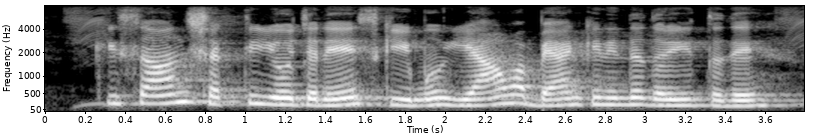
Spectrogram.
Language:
Kannada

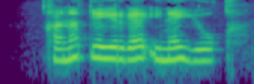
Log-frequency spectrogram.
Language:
Bashkir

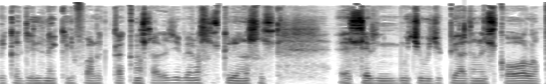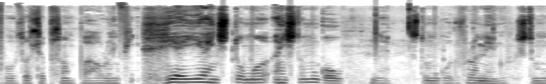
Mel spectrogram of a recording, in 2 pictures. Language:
Portuguese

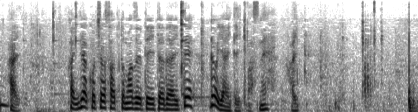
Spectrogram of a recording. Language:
Japanese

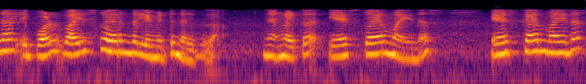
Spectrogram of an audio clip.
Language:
Malayalam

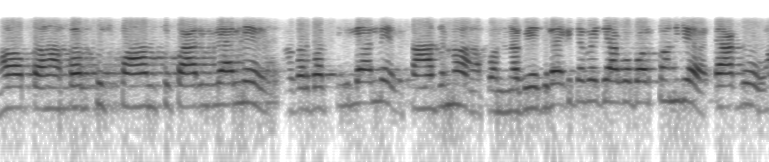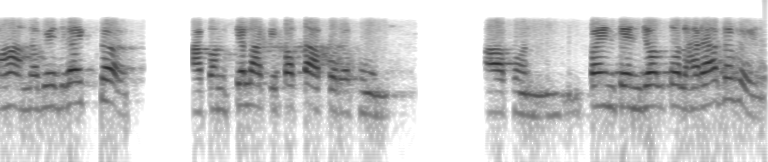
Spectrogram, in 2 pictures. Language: Maithili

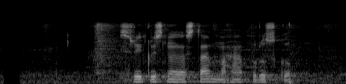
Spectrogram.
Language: Nepali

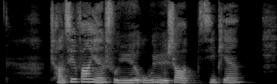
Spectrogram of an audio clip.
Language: Chinese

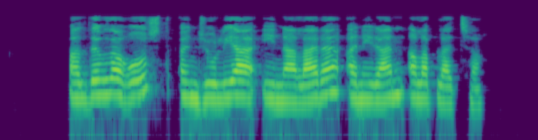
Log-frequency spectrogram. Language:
Catalan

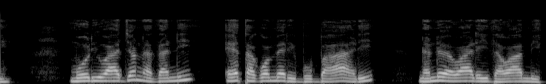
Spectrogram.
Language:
Kikuyu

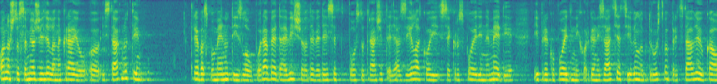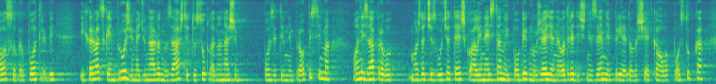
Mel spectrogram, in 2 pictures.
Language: Croatian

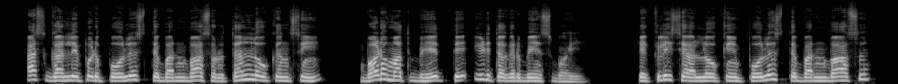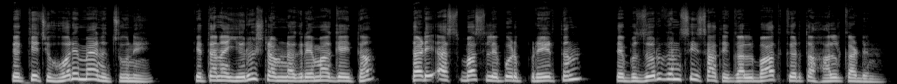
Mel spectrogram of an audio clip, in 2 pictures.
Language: Bhadrawahi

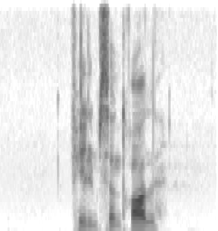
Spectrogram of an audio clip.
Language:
Norwegian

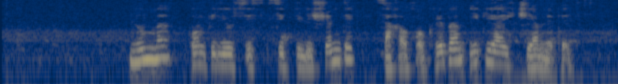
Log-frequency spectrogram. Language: Georgian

